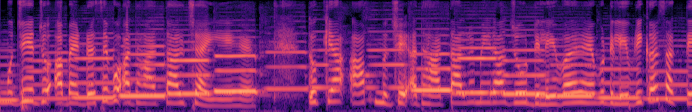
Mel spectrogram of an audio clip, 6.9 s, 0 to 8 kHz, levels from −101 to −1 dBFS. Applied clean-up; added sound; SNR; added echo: none; Wind instrument, woodwind instrument; 0 dB; none.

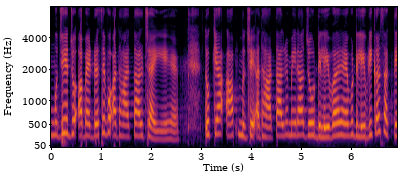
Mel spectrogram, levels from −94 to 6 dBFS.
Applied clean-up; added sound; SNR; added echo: none; none; none; none.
